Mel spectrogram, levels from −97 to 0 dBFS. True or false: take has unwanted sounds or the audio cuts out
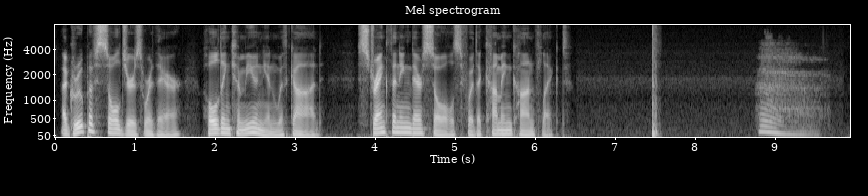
true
